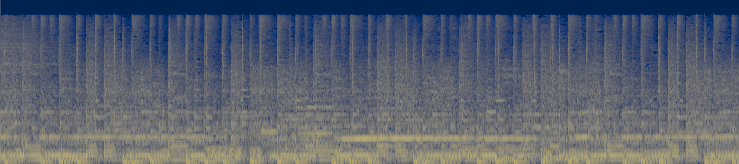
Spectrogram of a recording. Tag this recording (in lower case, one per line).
video game music
music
